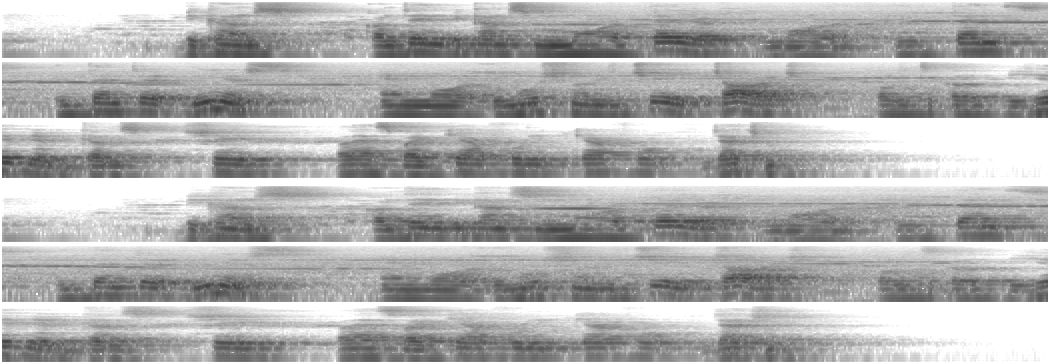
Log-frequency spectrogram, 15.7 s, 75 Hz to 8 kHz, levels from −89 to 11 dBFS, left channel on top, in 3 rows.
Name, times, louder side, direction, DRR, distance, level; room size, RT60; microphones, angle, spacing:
voice 1, 0.9-5.3 5.5-6.7 7.1-9.3 9.6-14.3, left 3 dB, 65° left, 3 dB, 0.4 m, -27 dB
sound 1, 2.5-9.9, right 1 dB, 5° left, 1.3 m, -42 dB
8.3 x 4.0 x 3.1 m, 1.1 s
head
